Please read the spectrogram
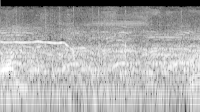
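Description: Large outdoor crowd of onlookers, voices calling out to cheer on a pole climber. A high held note sounds over them until about half a second in.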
